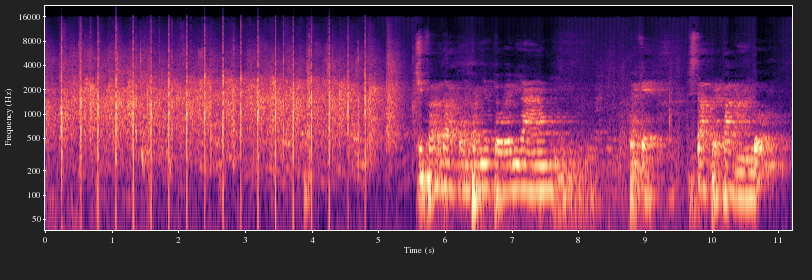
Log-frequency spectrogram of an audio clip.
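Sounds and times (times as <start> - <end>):
audience applause at an evening lecture: 0.0 - 5.7
speech: 5.6 - 8.2, 8.8 - 11.0.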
